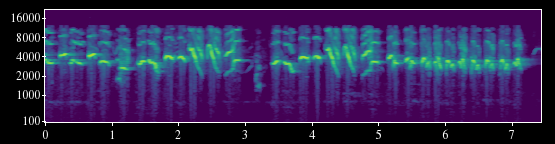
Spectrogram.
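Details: Continuous morning song of an Oriental magpie-robin: fast, rich whistled phrases with rising and falling slurs and rapid trills, broken by one short pause near the middle.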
